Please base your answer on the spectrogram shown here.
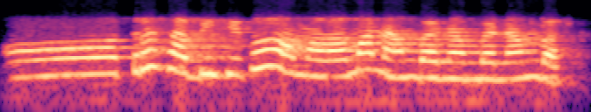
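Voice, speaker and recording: A woman interviewing a guest casually over a call, with quick, easy back-channel replies. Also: extremely high pitch, reverberant. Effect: heard over a phone line. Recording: narrow tinny phone-like sound.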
